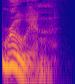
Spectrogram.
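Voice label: "ruin", English, British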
